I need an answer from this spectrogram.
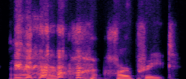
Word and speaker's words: Harpreet: now I'm like yeah my name's harpreet it's not that hard it's two syllables like Nathaniel and Jonathan have more syllables than my name harpreet like two syllables you could say it yeah as you should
